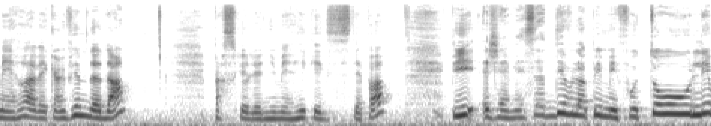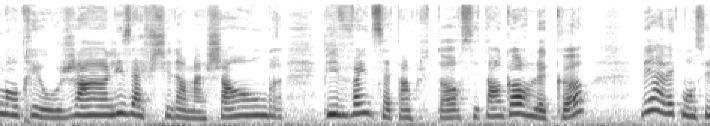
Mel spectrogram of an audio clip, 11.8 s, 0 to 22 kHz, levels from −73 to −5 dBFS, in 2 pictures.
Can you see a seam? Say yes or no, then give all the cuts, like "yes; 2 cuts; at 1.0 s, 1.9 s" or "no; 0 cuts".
no; 0 cuts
